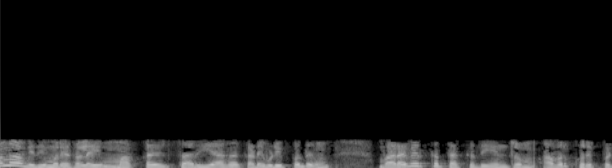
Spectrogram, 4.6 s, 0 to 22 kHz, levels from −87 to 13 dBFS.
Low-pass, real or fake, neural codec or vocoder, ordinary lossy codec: 3.6 kHz; real; none; none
